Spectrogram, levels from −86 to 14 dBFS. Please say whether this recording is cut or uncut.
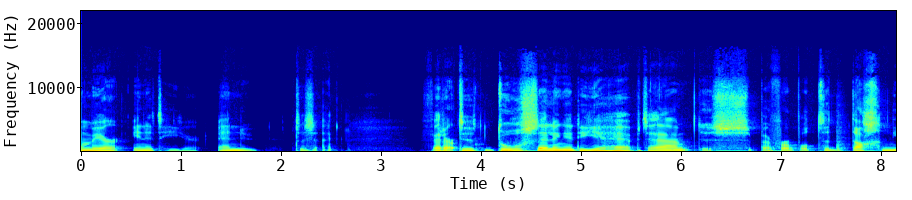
cut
